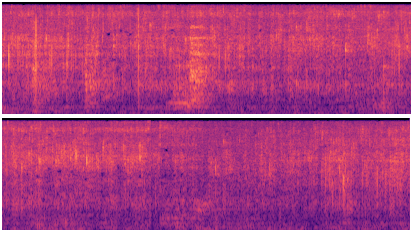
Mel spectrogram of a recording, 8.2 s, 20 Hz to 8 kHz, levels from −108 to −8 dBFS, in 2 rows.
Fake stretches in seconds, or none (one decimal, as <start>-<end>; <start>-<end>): 3.6-4.2

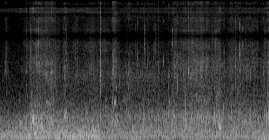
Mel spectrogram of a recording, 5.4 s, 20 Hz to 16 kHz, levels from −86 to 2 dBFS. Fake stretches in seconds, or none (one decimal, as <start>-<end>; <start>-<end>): 0.5-1.2; 1.7-2.4; 3.6-4.4

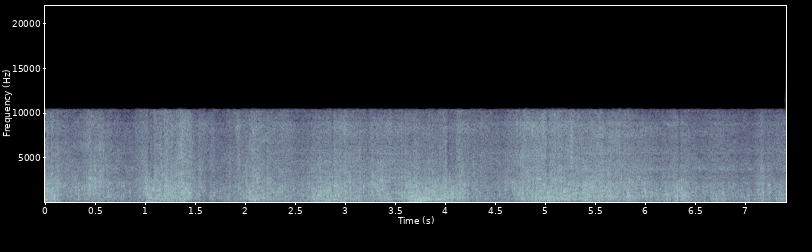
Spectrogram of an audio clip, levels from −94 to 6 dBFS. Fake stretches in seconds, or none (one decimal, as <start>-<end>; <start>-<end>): 0.0-7.4

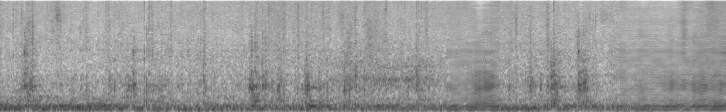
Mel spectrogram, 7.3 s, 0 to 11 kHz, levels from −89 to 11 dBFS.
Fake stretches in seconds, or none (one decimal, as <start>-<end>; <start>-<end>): 4.5-5.0; 6.2-7.3

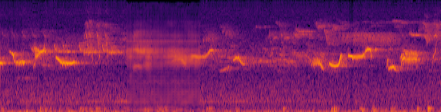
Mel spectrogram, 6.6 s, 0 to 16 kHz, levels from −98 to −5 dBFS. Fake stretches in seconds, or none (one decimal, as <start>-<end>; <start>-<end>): 1.9-3.0

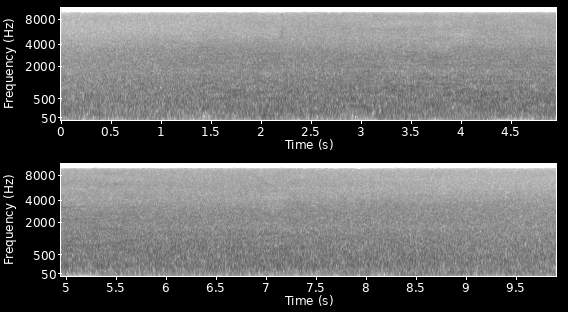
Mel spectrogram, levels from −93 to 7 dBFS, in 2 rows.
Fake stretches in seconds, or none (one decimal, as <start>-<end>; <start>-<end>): 1.3-2.2; 2.8-5.7; 6.9-7.4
